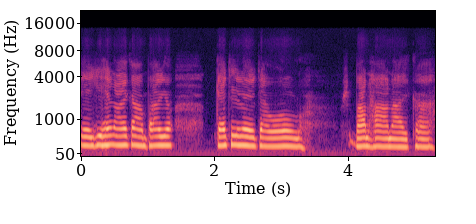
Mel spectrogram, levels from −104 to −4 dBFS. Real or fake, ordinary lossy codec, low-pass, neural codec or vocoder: real; none; 14.4 kHz; none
